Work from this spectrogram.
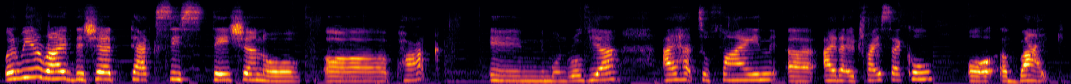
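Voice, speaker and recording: A woman's voice: on the high side, takes it slowly, a bit bright, faint music behind. A young woman with a Cameroonian accent, recapping her travels in a chatty vlog with fillers and restarts. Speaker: travel vlogger.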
